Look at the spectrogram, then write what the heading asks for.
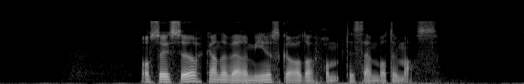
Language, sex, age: Norwegian, male, 18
